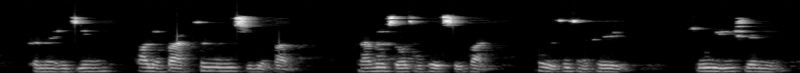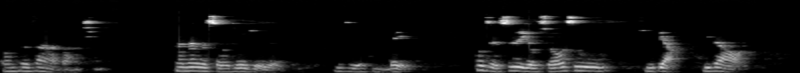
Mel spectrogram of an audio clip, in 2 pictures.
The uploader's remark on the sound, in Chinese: 本集因受收音影響，故雜音較多，敬請見諒。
